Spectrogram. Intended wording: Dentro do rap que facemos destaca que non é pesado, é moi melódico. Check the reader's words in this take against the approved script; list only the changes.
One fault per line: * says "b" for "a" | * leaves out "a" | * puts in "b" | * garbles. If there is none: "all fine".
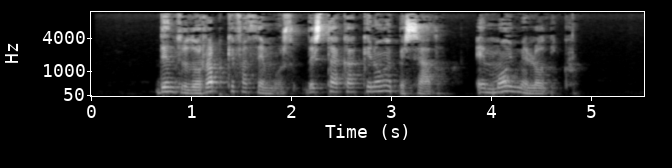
all fine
